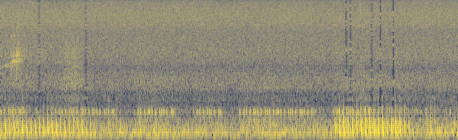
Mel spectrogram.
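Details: Cat's purr for ASMR: continuous deep, fluttering rumble, louder at the start and again near the end, with a thin steady hum in the background.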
